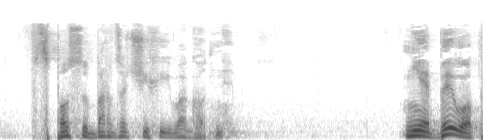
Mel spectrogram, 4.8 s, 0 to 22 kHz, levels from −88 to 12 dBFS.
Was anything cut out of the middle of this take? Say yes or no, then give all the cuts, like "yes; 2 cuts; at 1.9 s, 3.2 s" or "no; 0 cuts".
no; 0 cuts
